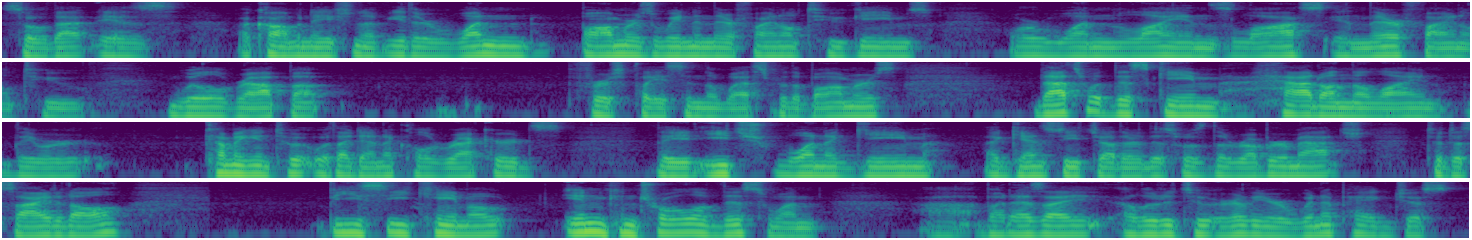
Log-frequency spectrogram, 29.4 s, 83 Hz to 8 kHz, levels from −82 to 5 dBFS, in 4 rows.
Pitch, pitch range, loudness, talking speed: 110 Hz, 100-120 Hz, -24 LUFS, 175 wpm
